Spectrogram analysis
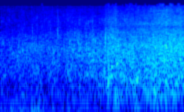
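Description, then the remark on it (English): Soft, steady wash of ocean waves lapping against sand, a gentle rushing hiss that swells slightly partway through. Quiet and continuous, with no voices. “And yet, despite all this beautiful scenery, the one thing that still sticks out above all, as you close your eyes, it's the sound of the waves lapping up against the sand,”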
